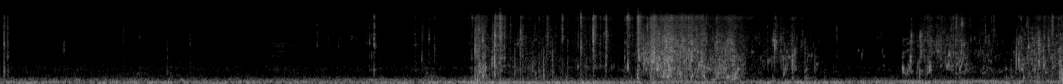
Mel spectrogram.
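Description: Shallow pond water sloshing and splashing as a small snakehead is lowered back into the water by hand and released. The splashes come in bursts about five seconds in, again around six to seven seconds, and near the end.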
